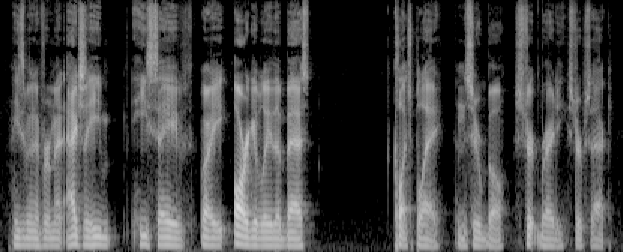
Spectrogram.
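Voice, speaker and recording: A man speaks in a very deep, low voice with a monotone, flat delivery at a moderate pace. The recording is very clean, with a silent background. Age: 20s. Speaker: podcast guest. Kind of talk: casual chat.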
